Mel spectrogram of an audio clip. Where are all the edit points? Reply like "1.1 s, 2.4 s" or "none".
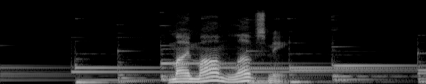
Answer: none

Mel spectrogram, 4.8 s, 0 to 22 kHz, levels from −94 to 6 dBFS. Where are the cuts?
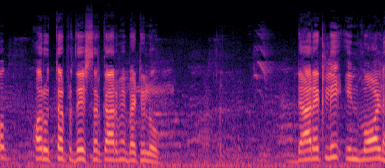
none

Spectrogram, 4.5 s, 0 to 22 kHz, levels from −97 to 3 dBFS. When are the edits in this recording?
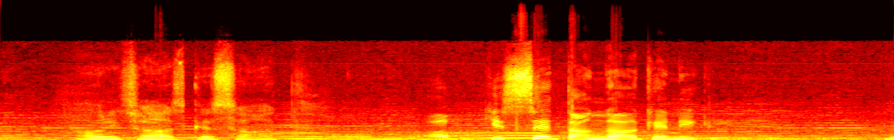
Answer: none

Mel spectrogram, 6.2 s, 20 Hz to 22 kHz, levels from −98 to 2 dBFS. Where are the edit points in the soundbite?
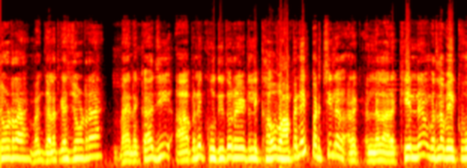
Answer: none

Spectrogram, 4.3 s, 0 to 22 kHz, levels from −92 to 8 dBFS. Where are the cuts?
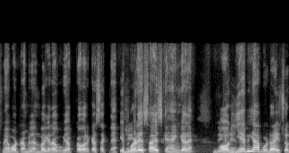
1.6 s

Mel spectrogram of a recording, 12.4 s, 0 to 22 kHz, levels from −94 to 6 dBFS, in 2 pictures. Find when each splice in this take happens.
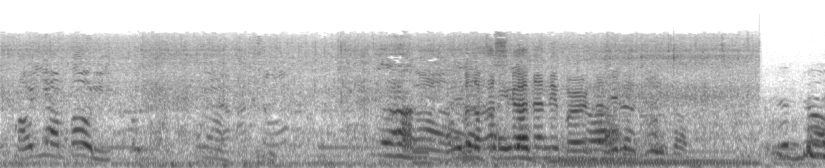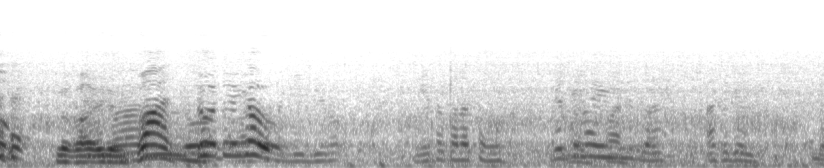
5.7 s

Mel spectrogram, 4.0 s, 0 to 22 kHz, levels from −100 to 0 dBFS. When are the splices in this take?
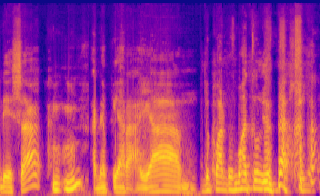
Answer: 1.1 s, 2.6 s

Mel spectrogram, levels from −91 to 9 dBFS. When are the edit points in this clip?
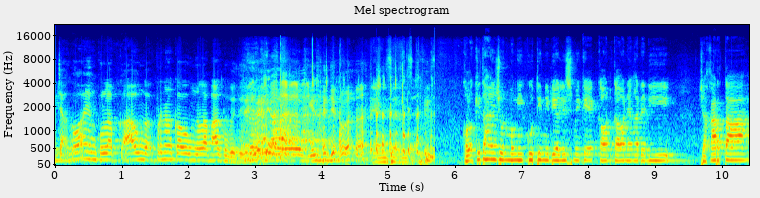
5.7 s

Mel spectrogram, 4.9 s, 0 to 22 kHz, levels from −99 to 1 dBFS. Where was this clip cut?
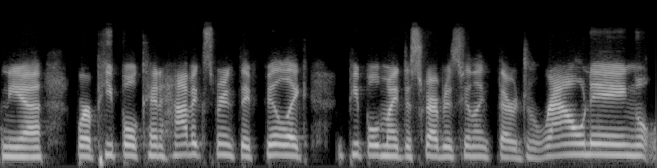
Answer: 2.5 s

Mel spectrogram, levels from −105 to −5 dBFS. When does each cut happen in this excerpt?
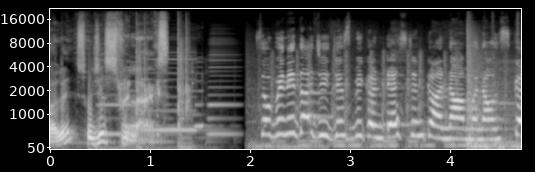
1.9 s

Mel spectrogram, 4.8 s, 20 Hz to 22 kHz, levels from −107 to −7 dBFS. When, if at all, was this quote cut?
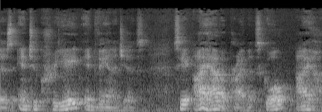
none

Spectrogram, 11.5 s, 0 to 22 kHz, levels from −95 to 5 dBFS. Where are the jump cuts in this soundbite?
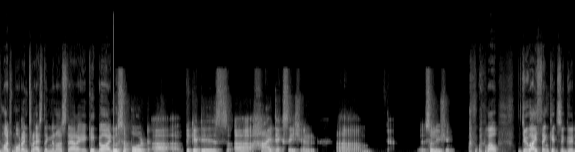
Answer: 2.3 s

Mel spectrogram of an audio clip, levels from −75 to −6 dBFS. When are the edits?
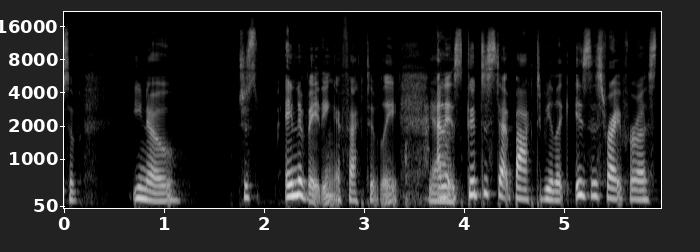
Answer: none

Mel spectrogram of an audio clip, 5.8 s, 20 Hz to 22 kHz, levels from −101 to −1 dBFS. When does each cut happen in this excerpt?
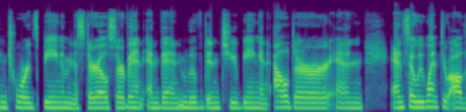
none

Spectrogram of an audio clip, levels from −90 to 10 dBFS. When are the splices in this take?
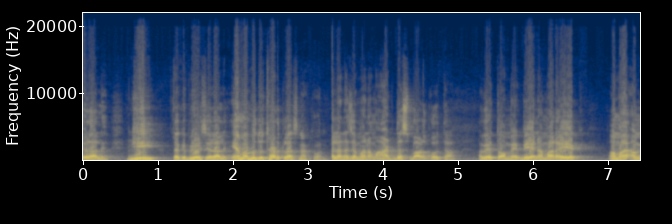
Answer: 3.3 s

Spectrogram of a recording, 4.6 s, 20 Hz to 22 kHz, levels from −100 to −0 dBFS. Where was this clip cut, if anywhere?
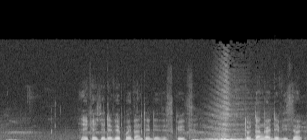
3.5 s

